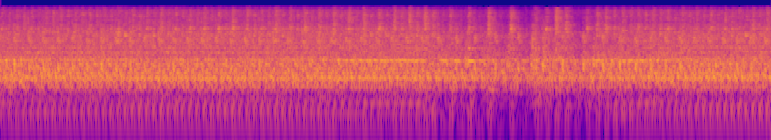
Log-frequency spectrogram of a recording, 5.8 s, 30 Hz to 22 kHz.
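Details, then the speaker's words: 1976 Gravely 816 small single engine, restarted after reassembly, possibly flooded; uneven idle that pops, bogs and recovers, only slightly better than the night before; rough idle, cause not confirmed. "so it's not idling dck a whole lot better than what it was last night so uh you see it pops and bags and recovers"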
